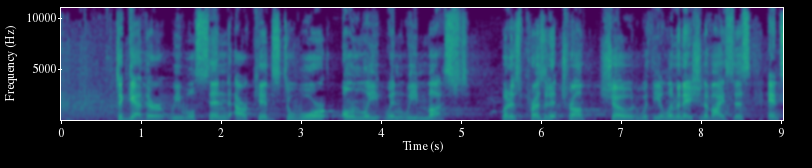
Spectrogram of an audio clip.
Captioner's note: cheers and applause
